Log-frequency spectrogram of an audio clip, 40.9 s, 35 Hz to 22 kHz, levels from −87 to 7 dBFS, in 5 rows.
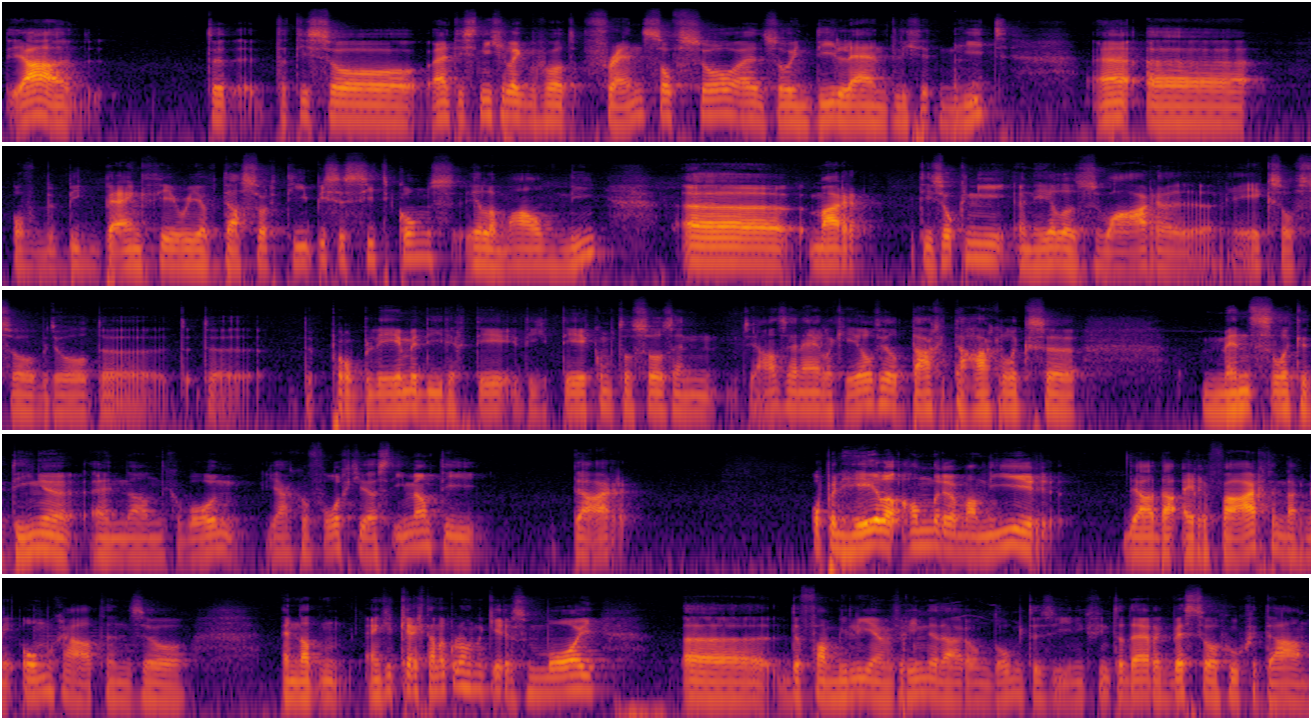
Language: Dutch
